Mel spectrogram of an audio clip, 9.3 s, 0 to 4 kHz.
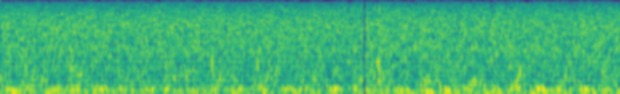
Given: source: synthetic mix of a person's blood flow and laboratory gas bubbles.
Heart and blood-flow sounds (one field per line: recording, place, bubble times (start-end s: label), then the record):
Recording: Doppler ultrasound of blood flow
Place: precordium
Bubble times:
5.58-5.82 s: bubbles
From the record:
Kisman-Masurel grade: 112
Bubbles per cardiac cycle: 1 to 2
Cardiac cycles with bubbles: 1 to 10%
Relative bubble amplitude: moderate (0.250 to 0.450)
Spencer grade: 1 (occasional bubble signal discernible with the cardiac motion signal, with majority of cardiac periods free of bubbles)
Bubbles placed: anywhere in the cardiac cycle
